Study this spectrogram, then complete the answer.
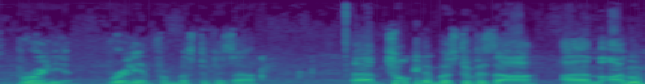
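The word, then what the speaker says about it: Mustafizur: It's Mustafizar.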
